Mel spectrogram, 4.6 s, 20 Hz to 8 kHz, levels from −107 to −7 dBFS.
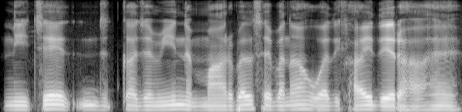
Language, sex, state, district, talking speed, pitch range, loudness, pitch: Hindi, male, Jharkhand, Ranchi, 140 wpm, 95-105 Hz, -19 LUFS, 100 Hz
